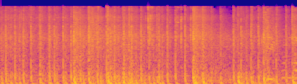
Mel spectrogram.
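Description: Sustained machine-gun fire in Call of Duty: WWII rattles in fast, loud, overlapping bursts for the whole span, with no voices over it.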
